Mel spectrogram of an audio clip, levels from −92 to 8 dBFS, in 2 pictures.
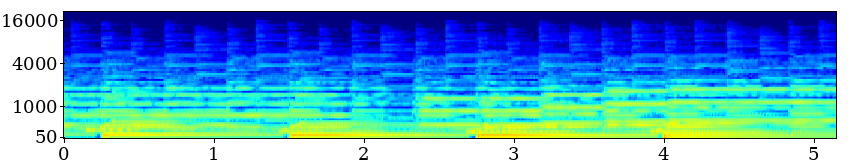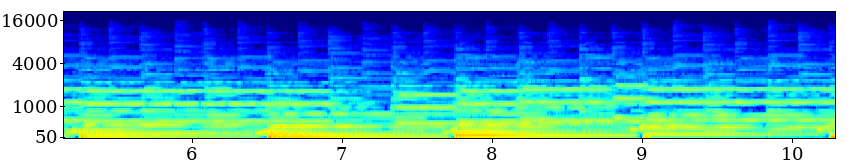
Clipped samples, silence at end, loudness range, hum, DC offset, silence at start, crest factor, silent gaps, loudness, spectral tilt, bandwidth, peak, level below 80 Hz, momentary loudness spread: under 0.1%; 0 s; 1 LU; none; under 0.1%; 0 s; 16 dB; none; -30 LUFS; -8 dB/octave; 13 kHz; -12 dBFS; -42 dBFS; 7 LU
